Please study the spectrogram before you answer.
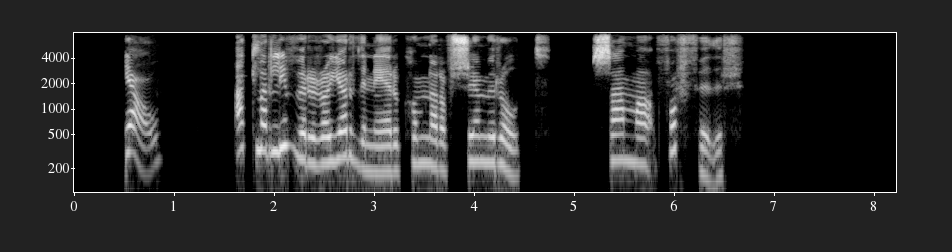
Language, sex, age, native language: Icelandic, female, 20-29, Icelandic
